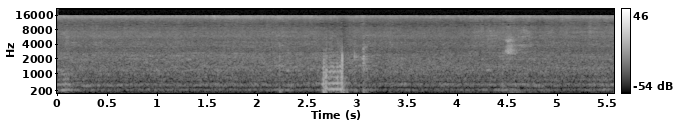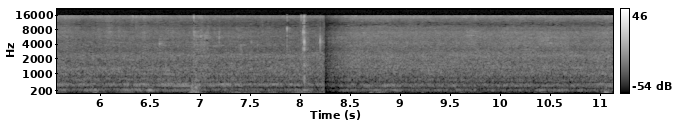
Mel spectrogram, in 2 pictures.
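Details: Asian honey bees (Apis cerana) of a queenless colony, combs filled with honey but no larvae, buzzing steadily at a low hum while the hive is opened to search for the queen, with sharp handling knocks and clicks.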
